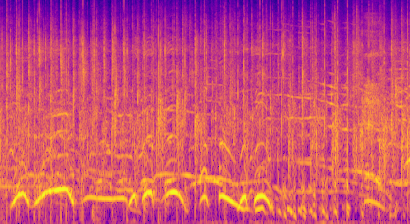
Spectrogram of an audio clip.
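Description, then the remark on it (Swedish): Studio audience applause on the show Riksmorgonzoo, welcoming guest Maria Lundqvist: dense, steady clapping throughout, fairly loud, while voices talk and call out over the top of it. “Ja, visst, applåder, välkommen!”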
